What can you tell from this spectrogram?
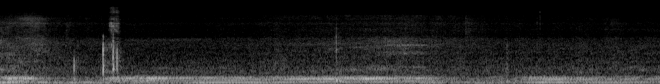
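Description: A steady low engine-like hum, with a couple of short sharp clicks about a second in.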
